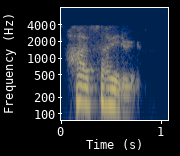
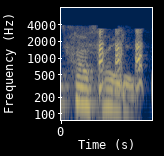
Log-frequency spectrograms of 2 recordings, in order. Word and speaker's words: Hashider: Our family here where I live pronounces it as Hashider. It's good old German. Used to be double S, but one got dropped over the years. So it's Hashider.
